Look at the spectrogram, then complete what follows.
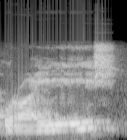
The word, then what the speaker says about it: Quraisy: Cara membacanya itu Quraisy terdengar seperti bunyi i, bukan terdengar seperti bunyi e.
